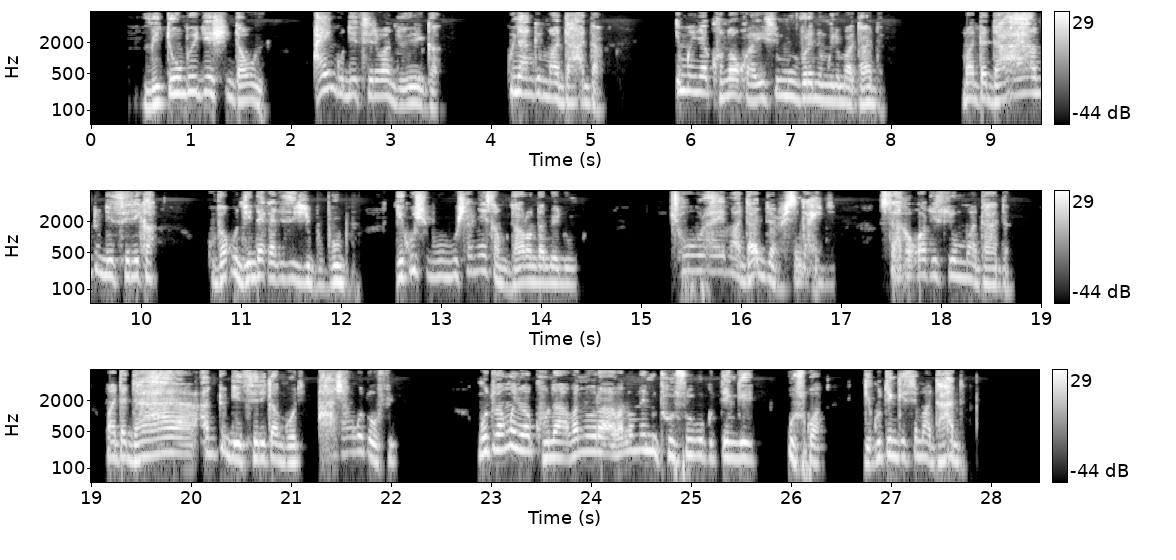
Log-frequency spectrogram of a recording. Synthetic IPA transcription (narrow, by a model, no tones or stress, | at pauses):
mito̞mboeɗujeʃindaujo | aiŋɡo̞ɗe̞t͡se̞ɾeʋanzoʋeːɡʱa | kuɲaŋɡemadʱadʱa | imwe̞ɲakʰonaokaisimuɱvuɾanemweɾimadʱaːdʱa | madʱadʱaːjaːnotoɗe̞t͡se̞ɾeka | kub͡vakundendaikat̬is̬iʃ̬ibʱubʱubʱu | ŋɡe̞kuʃibʱubuʃanesamudʱaɾondameɗu | t͡ʃo̞urajimadʱadʱaʐisiŋɡa̰it̬i | sa̰kakwatisimumadʱadʱa | madʱadʱaːjaanoto̞ɗe̞t͡se̞ɾekaŋɡo̞t̬i̥a̰ʃaŋɡo̞to̞fi | ŋɡo̞t̬iʋamwe̞ʋaɡʰʱonaʋanoaʋa̰nonemutʰusuwek̬uteŋɡe | uswa | ŋɡek̬ut̬eŋɡesemadʱaːdʱa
